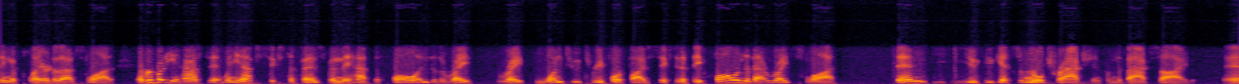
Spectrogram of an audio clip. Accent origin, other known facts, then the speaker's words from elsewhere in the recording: Canada; just being Canadian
